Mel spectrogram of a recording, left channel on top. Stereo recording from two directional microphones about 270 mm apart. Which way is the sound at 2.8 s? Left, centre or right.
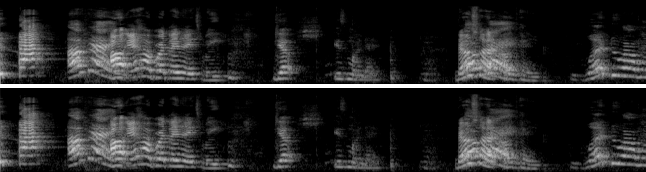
Centre.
